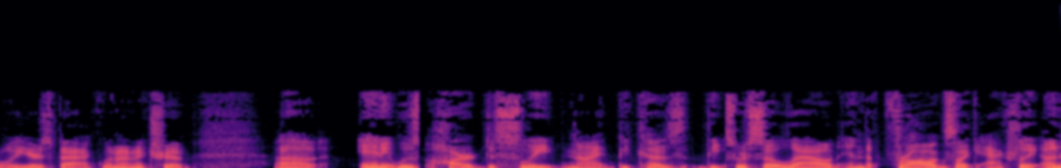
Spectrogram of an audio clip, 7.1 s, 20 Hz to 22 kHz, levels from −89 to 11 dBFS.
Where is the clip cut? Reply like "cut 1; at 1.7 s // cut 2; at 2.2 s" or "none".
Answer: cut 1; at 1.0 s // cut 2; at 2.8 s // cut 3; at 3.8 s // cut 4; at 4.8 s // cut 5; at 5.8 s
